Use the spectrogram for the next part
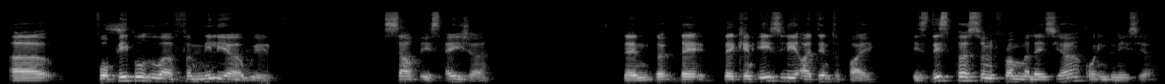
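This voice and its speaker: A man from Australia with an Australian accent, giving a careful, clear talk as a webinar guest speaker. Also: mid-range voice. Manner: slow, careful, clear explanation.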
